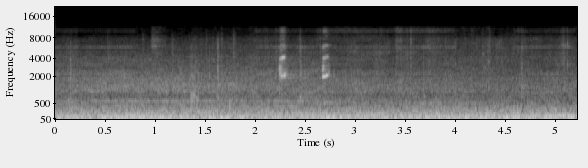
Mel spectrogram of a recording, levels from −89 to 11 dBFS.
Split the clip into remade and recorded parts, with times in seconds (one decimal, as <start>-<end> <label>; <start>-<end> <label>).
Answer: 0.0-0.8 remade; 0.8-2.0 recorded; 2.0-4.0 remade; 4.0-4.6 recorded; 4.6-5.2 remade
